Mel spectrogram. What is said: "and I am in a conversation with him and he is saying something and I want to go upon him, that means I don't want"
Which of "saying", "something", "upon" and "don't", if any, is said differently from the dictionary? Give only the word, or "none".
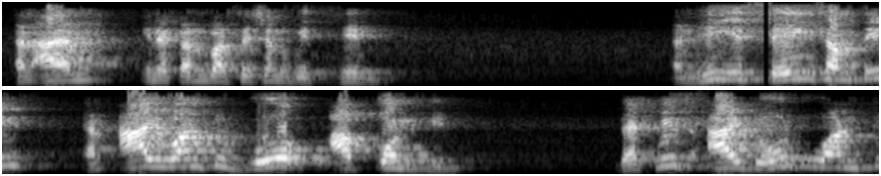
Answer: something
